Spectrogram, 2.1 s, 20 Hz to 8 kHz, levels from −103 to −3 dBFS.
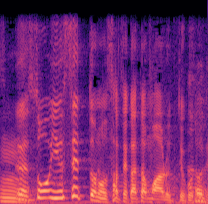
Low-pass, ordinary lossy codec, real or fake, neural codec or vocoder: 7.2 kHz; none; real; none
